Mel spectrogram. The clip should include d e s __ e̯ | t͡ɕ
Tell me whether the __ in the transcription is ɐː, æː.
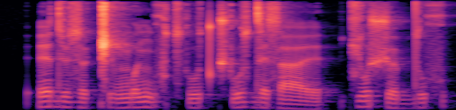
æː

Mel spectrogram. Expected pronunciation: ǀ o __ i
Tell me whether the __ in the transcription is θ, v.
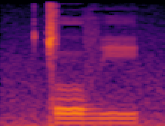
v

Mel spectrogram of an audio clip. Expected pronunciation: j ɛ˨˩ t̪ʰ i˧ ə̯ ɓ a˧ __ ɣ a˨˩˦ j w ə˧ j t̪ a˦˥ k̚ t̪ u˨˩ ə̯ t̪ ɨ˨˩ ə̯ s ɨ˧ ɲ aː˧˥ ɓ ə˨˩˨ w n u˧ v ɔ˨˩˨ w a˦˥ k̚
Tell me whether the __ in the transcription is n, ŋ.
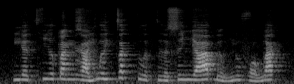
ŋ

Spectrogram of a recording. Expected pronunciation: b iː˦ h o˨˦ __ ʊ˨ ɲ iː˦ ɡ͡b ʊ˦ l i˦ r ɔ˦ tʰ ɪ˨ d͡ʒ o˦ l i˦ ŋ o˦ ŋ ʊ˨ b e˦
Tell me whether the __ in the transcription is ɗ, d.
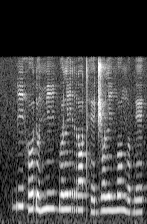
ɗ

